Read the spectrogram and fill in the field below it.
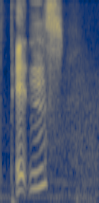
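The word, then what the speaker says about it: pitons: And the pittons, I found out how to pronounce it. It's pittons.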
